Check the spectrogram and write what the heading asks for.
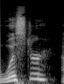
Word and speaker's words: Worcester: Marcelo Mayo was playing in Worcester. I don't know if is that how they say it. – Yeah.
